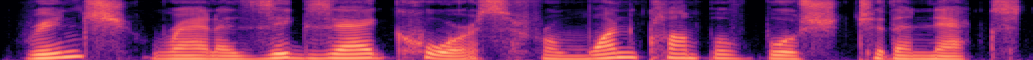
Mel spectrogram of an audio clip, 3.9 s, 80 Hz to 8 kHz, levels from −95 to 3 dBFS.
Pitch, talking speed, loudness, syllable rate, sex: 180 Hz, 200 wpm, -19 LUFS, 4.4 syllables/s, female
